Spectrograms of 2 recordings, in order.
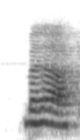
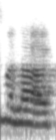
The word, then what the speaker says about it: Malak: Malak, yeah, my name is Malak, but I'll answer to both, yeah, especially on air.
